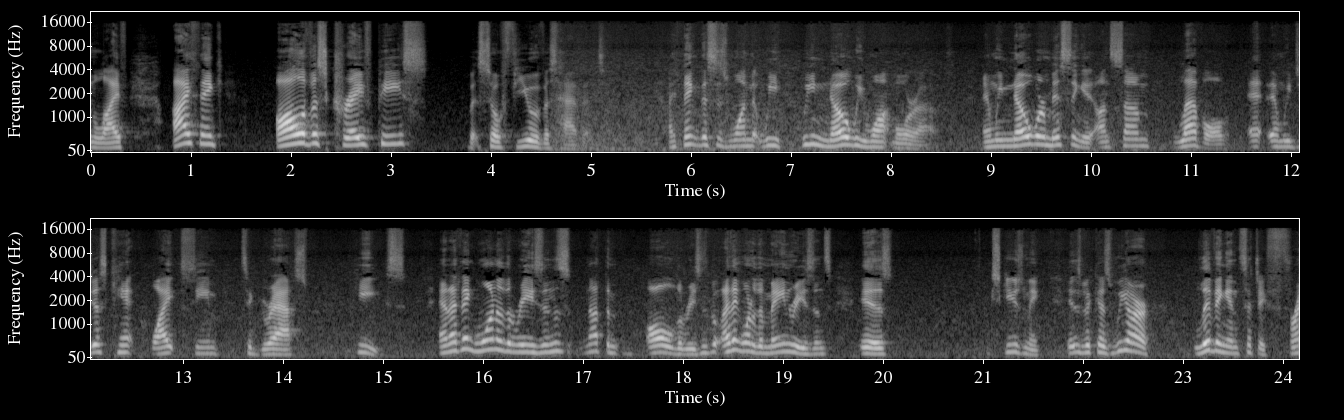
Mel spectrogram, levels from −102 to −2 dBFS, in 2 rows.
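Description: At 4.6 s the noise suppressor is caught out: the room noise jumps by about 14 dB at around four and a half seconds, and the suppressor's noise estimate lags behind the change. Until 6.95 s the louder background passes through under the speech with too little reduction, a sudden lift. Over those 2.35 s it then sinks by about 8 dB as the estimate catches up, from a level about 24 dB below the speech.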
